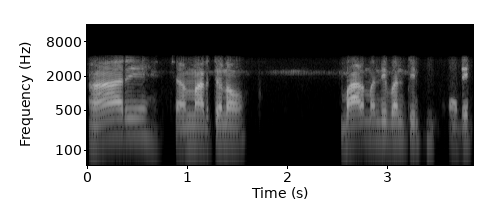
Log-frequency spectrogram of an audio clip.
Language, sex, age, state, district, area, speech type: Kannada, male, 45-60, Karnataka, Bidar, rural, conversation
